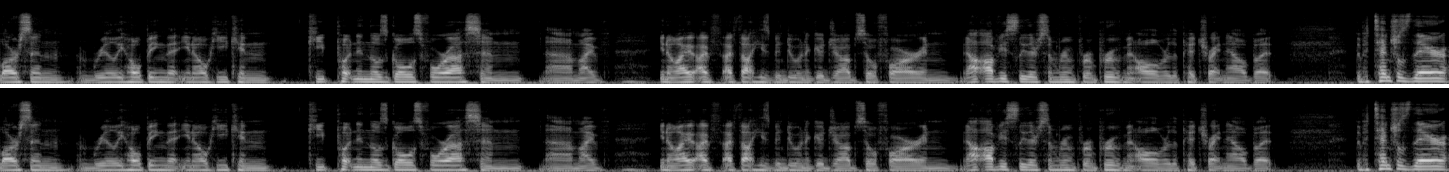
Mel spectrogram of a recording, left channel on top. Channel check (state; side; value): normal; both; correlation 0.95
